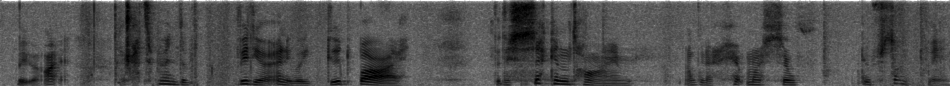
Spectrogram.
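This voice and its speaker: With noticeable background noise, a woman with a fairly high pitch speaks in very wide pitch swings, leaving long, frequent pauses. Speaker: mapping video creator. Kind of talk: casual commentary over map scenario. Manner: halting, repetitive filler.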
